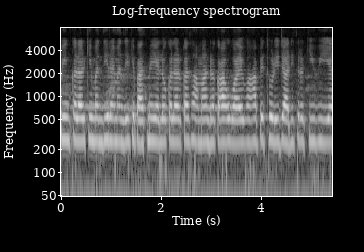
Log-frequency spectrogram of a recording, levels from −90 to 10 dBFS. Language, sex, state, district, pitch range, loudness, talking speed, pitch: Hindi, female, Odisha, Khordha, 245-255 Hz, -16 LUFS, 245 wpm, 250 Hz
